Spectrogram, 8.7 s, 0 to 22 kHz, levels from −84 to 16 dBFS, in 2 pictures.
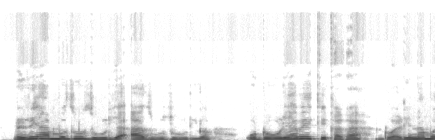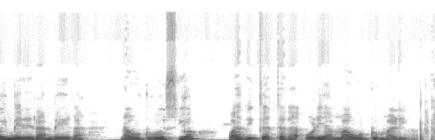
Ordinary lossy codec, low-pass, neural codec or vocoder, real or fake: Opus, 32 kbps; 19.8 kHz; vocoder, 44.1 kHz, 128 mel bands every 512 samples, BigVGAN v2; fake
